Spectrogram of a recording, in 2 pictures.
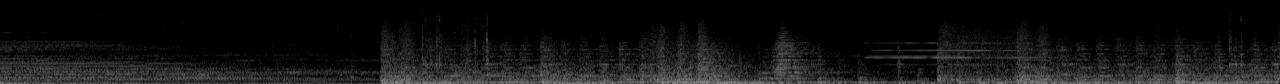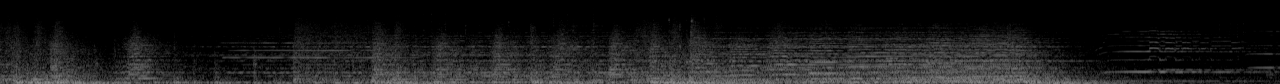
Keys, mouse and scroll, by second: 1.9 click, 3.9-5.9 typing, 6.1-12.3 drag, 12.0-12.8 typing, 14.1 click, 19.2-20.3 typing, 21.0-25.6 drag.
